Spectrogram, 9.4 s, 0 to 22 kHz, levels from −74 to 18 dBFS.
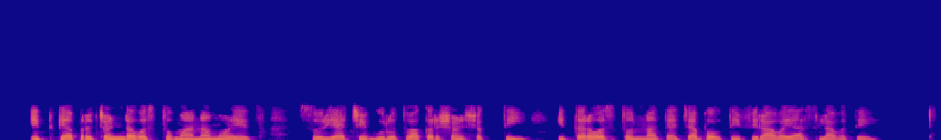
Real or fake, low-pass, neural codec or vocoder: real; 5.4 kHz; none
